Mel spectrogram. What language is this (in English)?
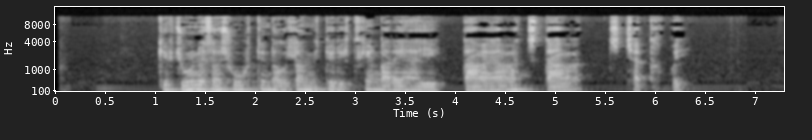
Mongolian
